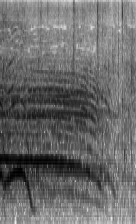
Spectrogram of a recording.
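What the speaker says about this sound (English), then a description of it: "everybody please give me a cheer to defend our NDIS" At an NDIS defence rally, a crowd bursts into loud, close cheering and whooping, which swells and then tapers off over a couple of seconds.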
